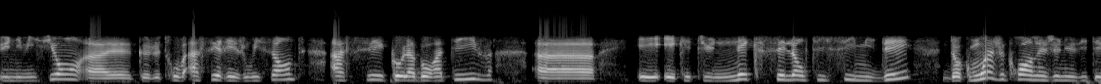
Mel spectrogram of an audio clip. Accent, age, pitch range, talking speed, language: French, 50-69, 190-245 Hz, 130 wpm, French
